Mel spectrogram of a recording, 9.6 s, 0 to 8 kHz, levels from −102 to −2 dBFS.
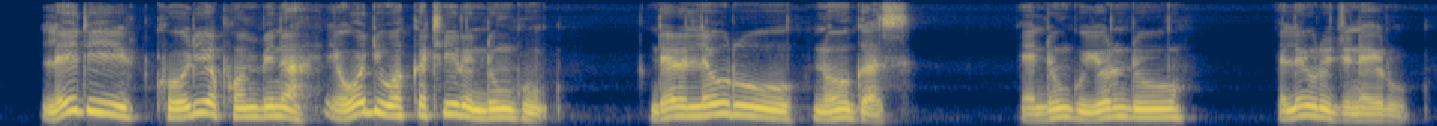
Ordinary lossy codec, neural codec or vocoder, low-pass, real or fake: none; none; 7.2 kHz; real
